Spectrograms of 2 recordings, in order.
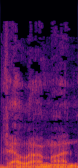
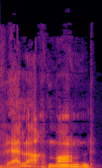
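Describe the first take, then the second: First: Put-on low, soft Hebrew-French accent; mock Hebrew-French accent, softer and deeper. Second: Put-on German-French accent; mock German-French accent. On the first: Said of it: "maybe that was a Hebrew-French accent". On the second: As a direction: speak as a German-French psychiatrist, thick V for W. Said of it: "that was a German-French accent".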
